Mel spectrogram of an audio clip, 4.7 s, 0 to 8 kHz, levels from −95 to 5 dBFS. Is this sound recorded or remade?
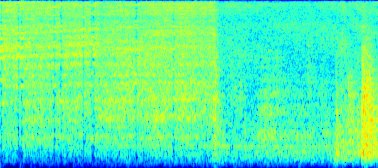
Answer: recorded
